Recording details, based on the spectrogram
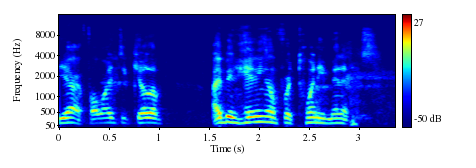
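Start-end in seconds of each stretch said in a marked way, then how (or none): none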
